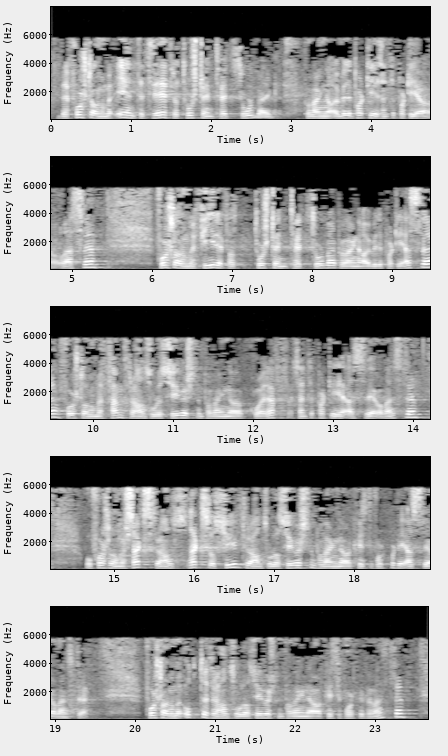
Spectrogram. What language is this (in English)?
Norwegian Bokmål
